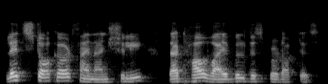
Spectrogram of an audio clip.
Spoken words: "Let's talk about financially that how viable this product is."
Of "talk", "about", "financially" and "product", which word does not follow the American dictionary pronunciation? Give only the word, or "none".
about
